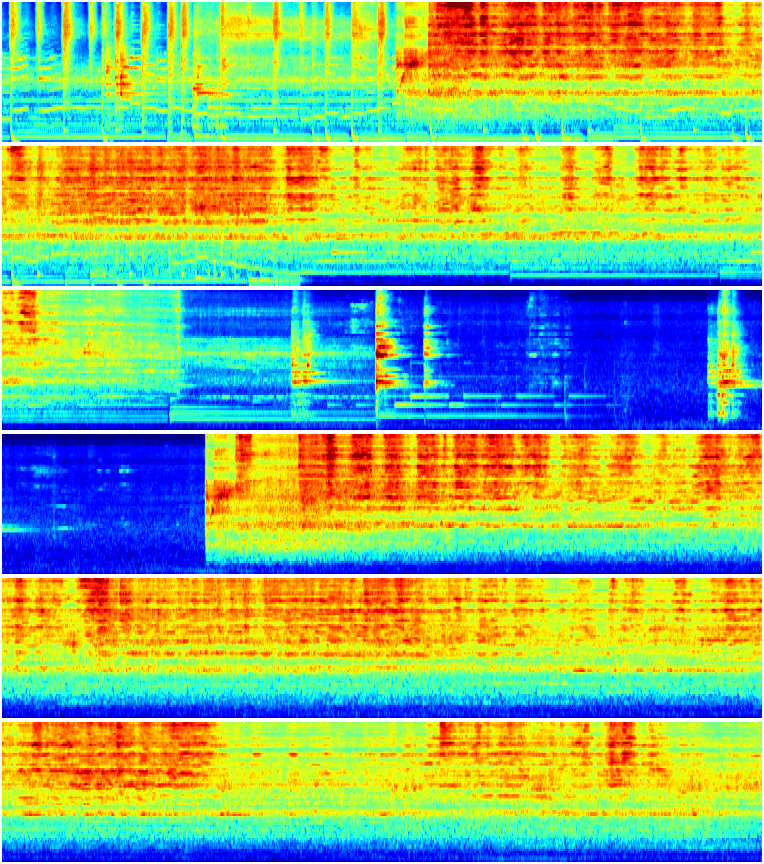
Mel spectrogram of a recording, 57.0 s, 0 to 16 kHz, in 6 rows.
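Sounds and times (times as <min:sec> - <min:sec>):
power tool rasping metal: 0:02.6 - 0:21.4, 0:31.1 - 0:57.0.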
